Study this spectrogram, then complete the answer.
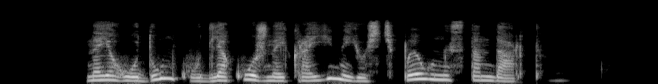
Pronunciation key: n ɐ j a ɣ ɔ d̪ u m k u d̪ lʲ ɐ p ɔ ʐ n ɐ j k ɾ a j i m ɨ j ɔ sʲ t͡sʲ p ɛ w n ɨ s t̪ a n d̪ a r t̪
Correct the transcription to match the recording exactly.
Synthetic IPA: n ɐ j a ɣ ɔ d̪ u m k u d̪ lʲ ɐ k ɔ ʐ n ɐ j k ɾ a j i n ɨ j ɔ sʲ t͡sʲ p ɛ w n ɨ s t̪ a n d̪ a r t̪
